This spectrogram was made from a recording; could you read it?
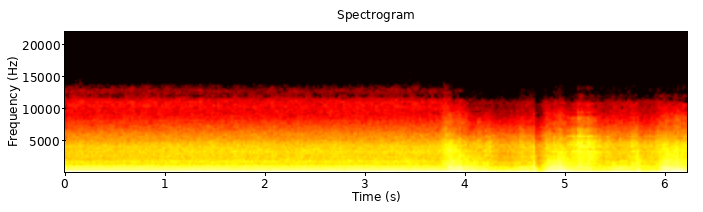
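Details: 2007 Nissan Xterra 4WD with about 209,000 miles idling and revving with a deep, loud droning, raw raspy rumble; a previous owner cut the exhaust pipe to make it louder.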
